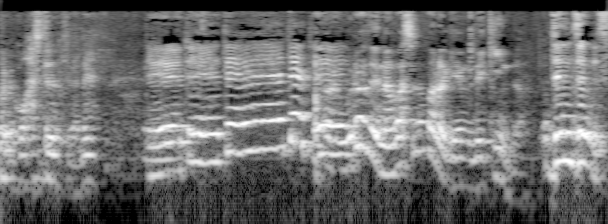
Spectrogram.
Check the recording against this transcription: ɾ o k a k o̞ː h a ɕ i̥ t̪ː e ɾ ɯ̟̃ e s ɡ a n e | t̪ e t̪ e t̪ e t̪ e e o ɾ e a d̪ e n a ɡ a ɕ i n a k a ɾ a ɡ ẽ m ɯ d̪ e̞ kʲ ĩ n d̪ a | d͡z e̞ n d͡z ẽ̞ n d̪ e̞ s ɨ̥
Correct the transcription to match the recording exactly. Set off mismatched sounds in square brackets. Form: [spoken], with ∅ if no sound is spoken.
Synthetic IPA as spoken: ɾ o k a k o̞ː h a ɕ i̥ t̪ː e ɾ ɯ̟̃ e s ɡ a n e | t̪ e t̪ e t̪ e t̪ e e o ɾ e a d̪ e n a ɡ a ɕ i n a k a ɾ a ɡ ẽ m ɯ d̪ e̞ kʲ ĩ n d̪ a | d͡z [ẽ̞] n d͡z ẽ̞ n d̪ e̞ s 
